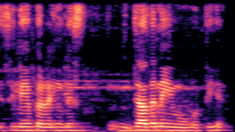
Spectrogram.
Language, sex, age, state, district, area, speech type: Hindi, female, 30-45, Madhya Pradesh, Jabalpur, urban, spontaneous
